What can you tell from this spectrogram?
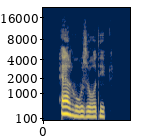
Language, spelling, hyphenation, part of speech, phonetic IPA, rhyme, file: Hungarian, elhúzódik, el‧hú‧zó‧dik, verb, [ˈɛlɦuːzoːdik], -oːdik, Hu-elhúzódik.ogg
- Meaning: 1. to drag on (to last a long time, become protracted) 2. to draw away, move away (from someone or something -tól/-től or elől)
